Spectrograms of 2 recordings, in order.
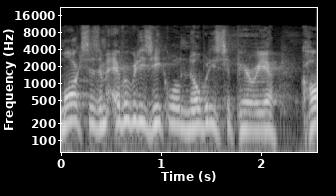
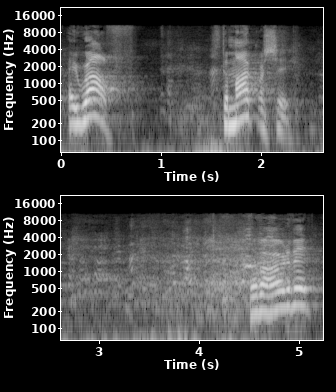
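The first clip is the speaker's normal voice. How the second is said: mocking voters; 2 semitones higher than usual. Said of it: "We're like".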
